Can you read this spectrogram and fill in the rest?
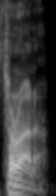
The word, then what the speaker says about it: Toronto: You don't pronounce the second T. – Toronto? – It's Toronto. – Okay. – Yeah, that's how you say it.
